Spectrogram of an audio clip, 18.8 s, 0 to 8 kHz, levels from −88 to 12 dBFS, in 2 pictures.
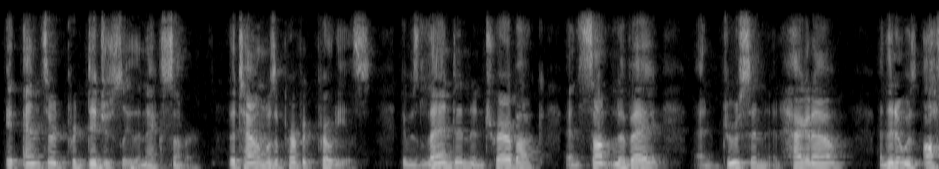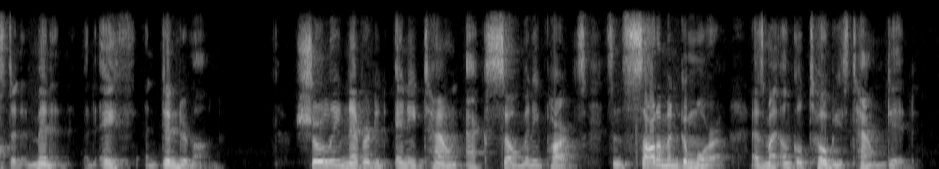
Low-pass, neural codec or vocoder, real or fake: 7.2 kHz; none; real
